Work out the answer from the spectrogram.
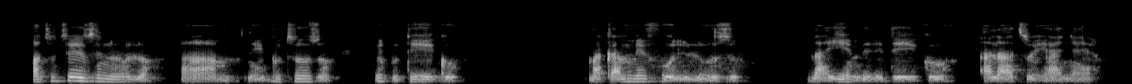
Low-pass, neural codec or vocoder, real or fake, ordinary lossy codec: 7.2 kHz; vocoder, 22.05 kHz, 80 mel bands, HiFi-GAN; fake; Opus, 64 kbps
